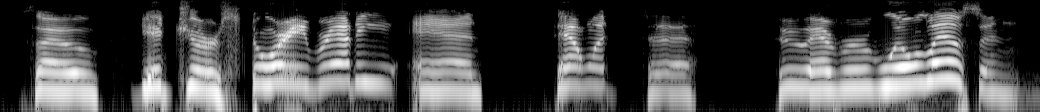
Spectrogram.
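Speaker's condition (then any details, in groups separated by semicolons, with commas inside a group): Cerebral palsy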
